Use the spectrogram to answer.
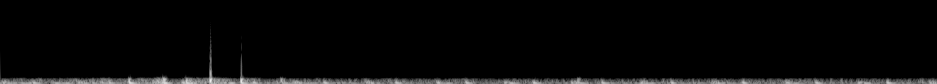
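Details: Heart sounds of a person sitting, through a stethoscope: muffled, steady low thumps with a couple of sharp contact scratches; normal heart sounds.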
